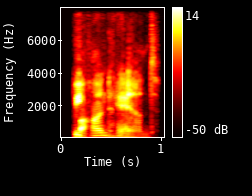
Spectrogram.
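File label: "behindhand", American English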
